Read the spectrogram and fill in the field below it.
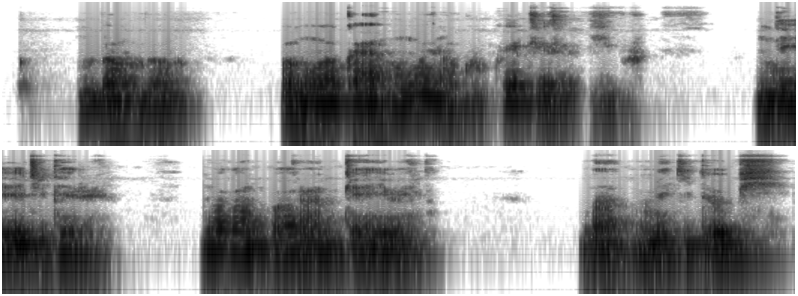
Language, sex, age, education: Igbo, male, 30-45, tertiary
